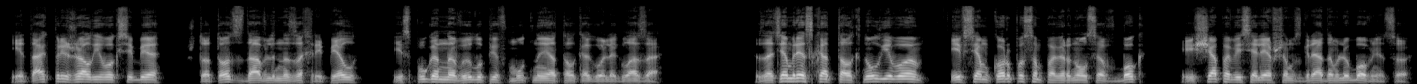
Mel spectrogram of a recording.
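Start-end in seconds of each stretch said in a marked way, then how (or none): none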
